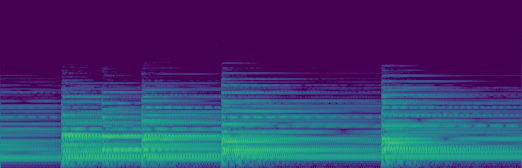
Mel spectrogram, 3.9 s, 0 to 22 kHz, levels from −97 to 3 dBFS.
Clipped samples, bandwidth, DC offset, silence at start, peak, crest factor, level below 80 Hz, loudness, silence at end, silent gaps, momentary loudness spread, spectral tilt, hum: under 0.1%; 4.5 kHz; under 0.1%; 0 s; -16 dBFS; 16 dB; -66 dBFS; -32 LUFS; 0 s; none; 10 LU; -11 dB/octave; none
